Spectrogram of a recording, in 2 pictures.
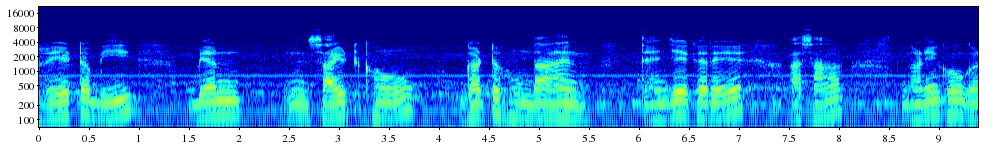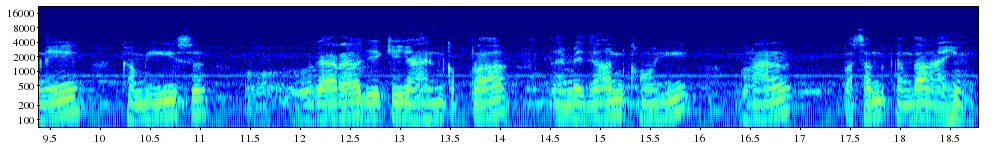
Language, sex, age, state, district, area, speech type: Sindhi, male, 60+, Uttar Pradesh, Lucknow, rural, spontaneous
